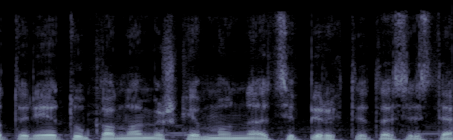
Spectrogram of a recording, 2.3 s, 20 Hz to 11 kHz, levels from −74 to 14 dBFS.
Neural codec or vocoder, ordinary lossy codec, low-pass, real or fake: none; AAC, 64 kbps; 9.9 kHz; real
